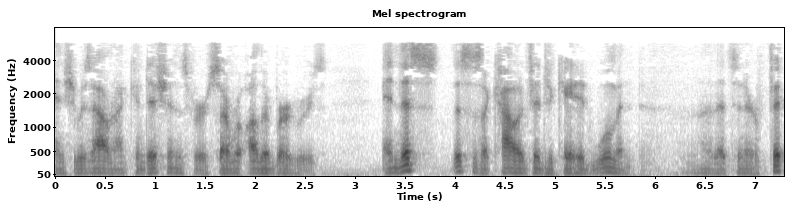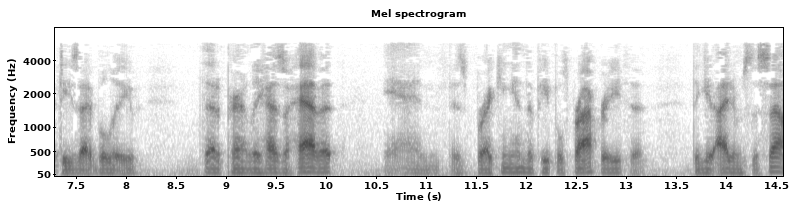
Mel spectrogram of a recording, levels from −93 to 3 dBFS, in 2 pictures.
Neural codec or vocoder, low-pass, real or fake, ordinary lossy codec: codec, 16 kHz, about 1 kbps, DyCAST, with the encoder's durations; 7.2 kHz; fake; MP3, 24 kbps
